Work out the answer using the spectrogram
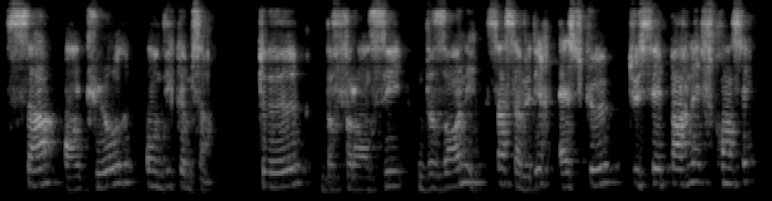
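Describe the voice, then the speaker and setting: Online language teacher, unhurried, piercingly bright timbre, patient repetition. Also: mid-range voice, low-quality recording. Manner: patient, repeats words slowly for students. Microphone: video call.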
